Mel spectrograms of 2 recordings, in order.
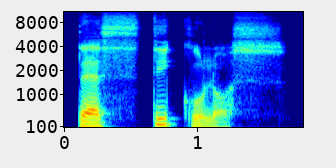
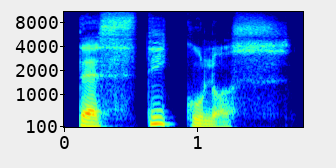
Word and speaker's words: testículos: Bob me quiere porque piensa que a mí también me han extirpado los testículos. That little accent on the I, you gotta hit it like you're going the peak of a roller coaster.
